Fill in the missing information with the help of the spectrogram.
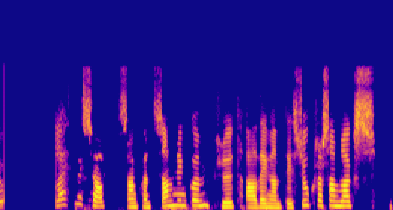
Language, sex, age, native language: Icelandic, female, 30-39, Icelandic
